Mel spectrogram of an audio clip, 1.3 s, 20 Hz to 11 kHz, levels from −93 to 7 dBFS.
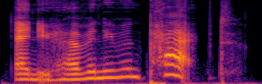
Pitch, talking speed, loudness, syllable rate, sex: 250 Hz, 230 wpm, -18 LUFS, 7.5 syllables/s, female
